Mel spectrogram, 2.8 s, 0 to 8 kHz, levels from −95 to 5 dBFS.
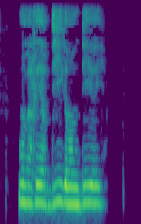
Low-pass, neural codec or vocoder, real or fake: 7.2 kHz; none; real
